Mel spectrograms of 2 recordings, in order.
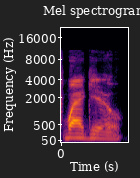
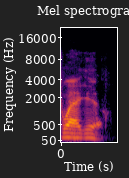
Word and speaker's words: wagyu: it incorrectly this whole time I'm pretty sure pronounce it for us please Patrick it's wagu right and uh depending if you're talking to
